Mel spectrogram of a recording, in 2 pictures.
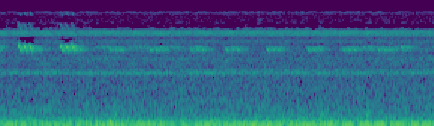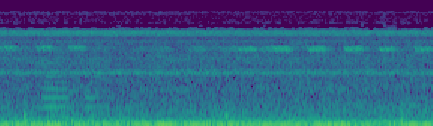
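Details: High, evenly spaced cricket chirps ring out on a starry night at a campsite, a few loud pulses opening the stretch before a regular rhythm, beneath a dense low murmur of flowing water and fire crackle.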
